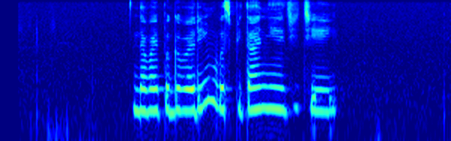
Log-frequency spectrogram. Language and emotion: Russian, neutral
